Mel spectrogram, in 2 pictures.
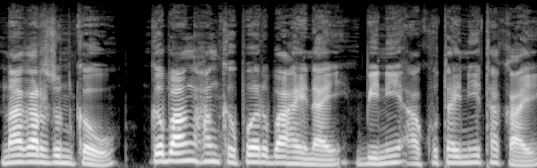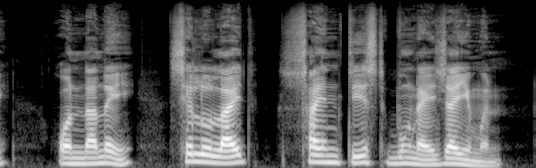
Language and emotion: Bodo, neutral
